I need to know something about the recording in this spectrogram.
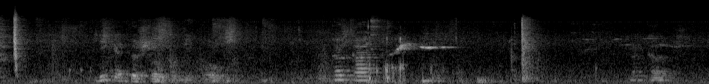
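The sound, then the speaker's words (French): A pet bird named Coco gives a brief, clear whistle partway through, over soft murmuring voices and a few sharp clicks and knocks. “Mais quel est cet oiseau que nous entendons chanter si mélodieusement actuellement?”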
